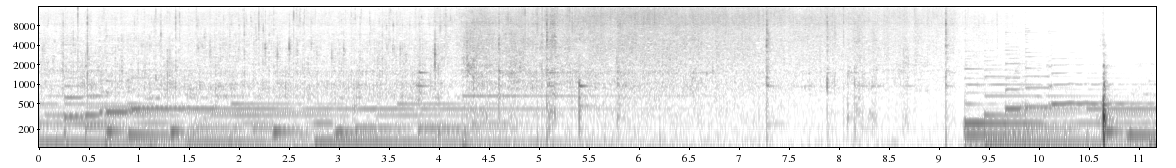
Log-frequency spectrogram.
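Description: Onions and spice paste frying and sizzling in an iron karahi, with a metal spatula scraping and stirring now and then; the sizzling grows louder about four seconds in. Soft background music plays underneath. Near the end the sizzling stops and a sharp knock sounds.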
